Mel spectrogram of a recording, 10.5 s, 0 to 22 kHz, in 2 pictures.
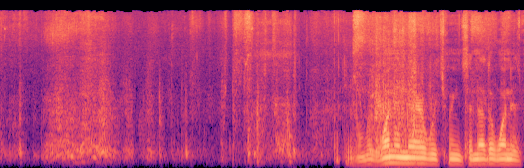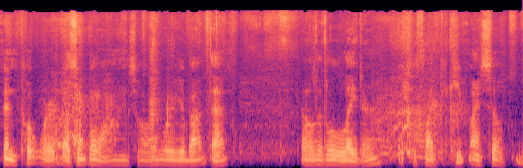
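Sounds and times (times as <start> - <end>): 
zipper on a lunch carry case pulled: 0.0 - 1.6, 2.5 - 4.3, 5.6 - 6.5, 8.9 - 9.9
speech: 3.6 - 10.4.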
